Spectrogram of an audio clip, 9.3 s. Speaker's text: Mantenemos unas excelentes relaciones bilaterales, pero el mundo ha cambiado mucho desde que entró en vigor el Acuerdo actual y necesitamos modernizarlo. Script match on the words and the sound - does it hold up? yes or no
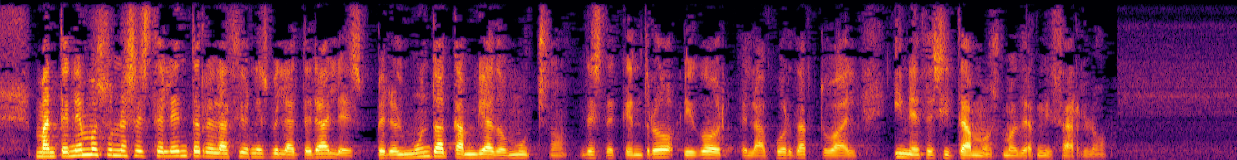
no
